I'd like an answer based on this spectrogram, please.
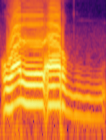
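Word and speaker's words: وَالْأَرْضِ: Kemudian pada lafal ro di sini rnya kita baca dengan bacaan ro tafkhim. Ro tafhim. Ro tafkhim yaitu rnya dibaca dengan tebal. Ar wal ard wal ard.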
